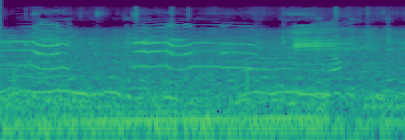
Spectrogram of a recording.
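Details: Stray cats living on the street: several clear drawn-out meows with rising then level pitch follow one another over four seconds, set against background music and a steady low hum.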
